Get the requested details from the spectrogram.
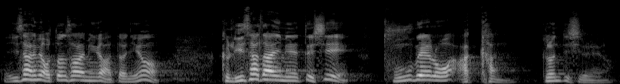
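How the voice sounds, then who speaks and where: A middle-aged man preaching a sermon in a church, asking the congregation questions and repeating key words in a rhythm. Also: sits high. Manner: call-and-response questions to the congregation; rhythmic repetition for emphasis. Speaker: pastor. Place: church sanctuary.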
